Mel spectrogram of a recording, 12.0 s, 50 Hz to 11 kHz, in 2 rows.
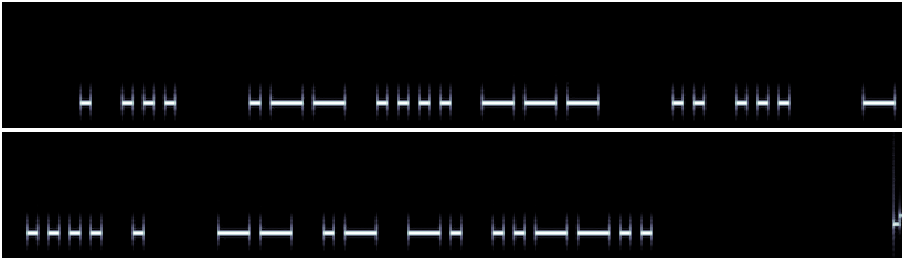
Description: Morse code, heard as a keyed tone, about 17 wpm, 700 Hz. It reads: ES WHO IS THE MAN?
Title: Sentences from Top 200 Words and Abbreviations 17wpm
